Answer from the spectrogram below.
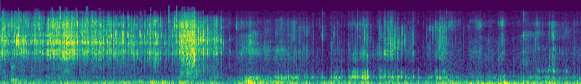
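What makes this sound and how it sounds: A red silicone bristle scrubber is rolled up and then flattened, as fingertips squeeze and rub it. For about two seconds there is a dense, bright, crinkly rustle, which then drops to a quieter, softer rubbing with scattered light ticks.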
